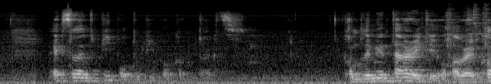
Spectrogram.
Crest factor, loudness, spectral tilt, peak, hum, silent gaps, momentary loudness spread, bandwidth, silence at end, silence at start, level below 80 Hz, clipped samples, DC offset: 24 dB; -22 LUFS; -3.5 dB/octave; -2 dBFS; none; none; 21 LU; 19 kHz; 0 s; 0 s; -42 dBFS; under 0.1%; under 0.1%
